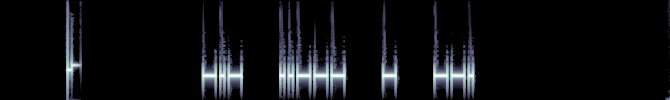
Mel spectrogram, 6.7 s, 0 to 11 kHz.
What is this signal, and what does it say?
Morse code, heard as a keyed tone, about 28 wpm, spaced as for 16 wpm, 700 Hz. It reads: K2TG
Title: USA Call Signs - 4 Characters - 3x Character Spacing - 28wpm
